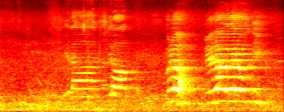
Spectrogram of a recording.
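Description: A man shouts loud commands outdoors.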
